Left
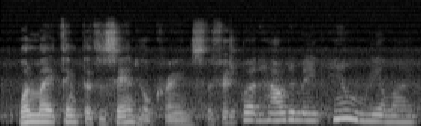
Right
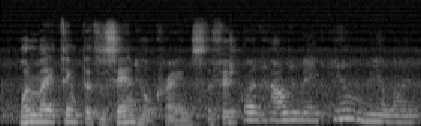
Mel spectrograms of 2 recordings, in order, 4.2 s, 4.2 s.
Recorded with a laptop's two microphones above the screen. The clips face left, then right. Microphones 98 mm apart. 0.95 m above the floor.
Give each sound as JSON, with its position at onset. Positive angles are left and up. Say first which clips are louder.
{"t": 0.2, "sound": "a man speaking", "louder": "left 7 dB", "side_deg": 40, "distance_m": 0.5}
{"t": 2.4, "sound": "a woman speaking", "louder": "left 6 dB", "side_deg": 60, "distance_m": 0.9}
